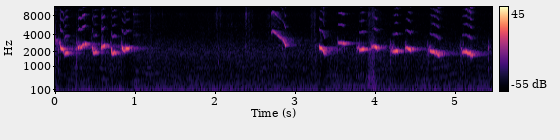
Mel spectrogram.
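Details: Greater green leafbird song used to lure another leafbird into song: a quick cluster of slurred whistles, a long silence broken by one high note, then evenly repeated falling whistles.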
